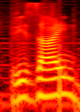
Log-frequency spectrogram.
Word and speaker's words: resign: Resign. G is silent here.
